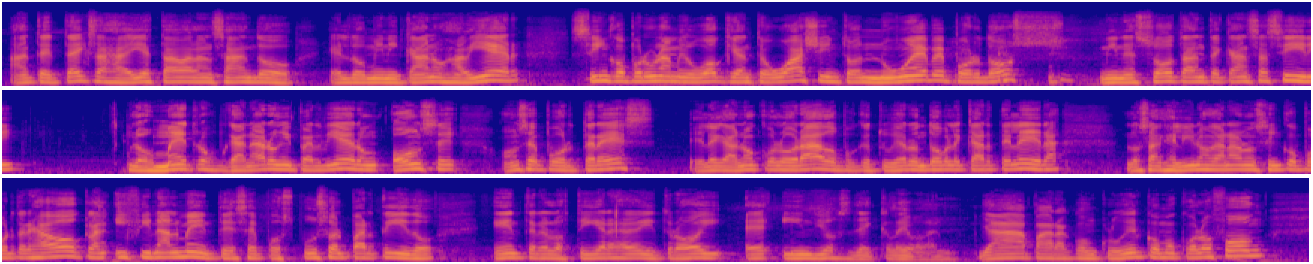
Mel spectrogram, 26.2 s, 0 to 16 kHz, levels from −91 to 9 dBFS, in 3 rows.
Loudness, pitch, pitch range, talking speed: -27 LUFS, 145 Hz, 130-155 Hz, 145 wpm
